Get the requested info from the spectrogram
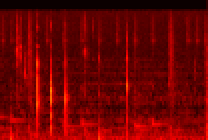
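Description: A few soft, sharp clicks at irregular moments over faint, quiet background music.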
